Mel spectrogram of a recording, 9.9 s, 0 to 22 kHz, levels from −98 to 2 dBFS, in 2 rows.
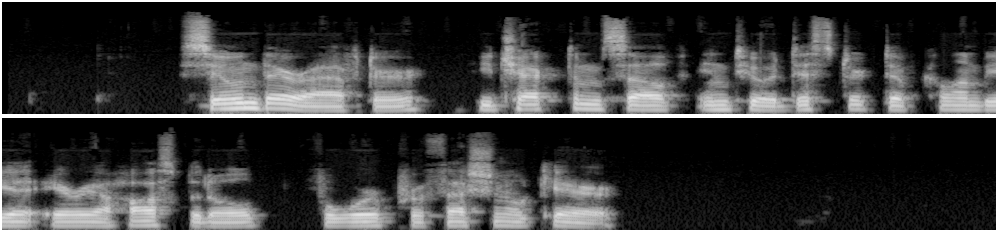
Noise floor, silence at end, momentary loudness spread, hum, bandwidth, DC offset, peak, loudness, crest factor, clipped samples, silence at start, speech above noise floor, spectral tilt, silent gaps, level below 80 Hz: -79 dBFS; 1.95 s; 9 LU; none; 14 kHz; under 0.1%; -2 dBFS; -17 LUFS; 16 dB; under 0.1%; 0.9 s; 62 dB; -5 dB/octave; none; -58 dBFS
